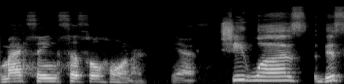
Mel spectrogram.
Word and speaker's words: Cissel: or am i saying it correctly correct maxine cecil horner yes she was this is she's the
